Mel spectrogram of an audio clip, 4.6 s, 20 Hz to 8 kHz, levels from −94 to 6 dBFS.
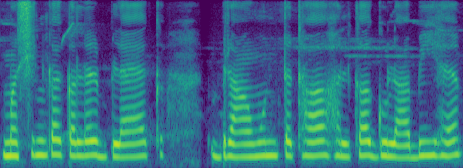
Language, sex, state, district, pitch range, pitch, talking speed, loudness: Hindi, female, Jharkhand, Deoghar, 235-250 Hz, 245 Hz, 115 wpm, -13 LUFS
